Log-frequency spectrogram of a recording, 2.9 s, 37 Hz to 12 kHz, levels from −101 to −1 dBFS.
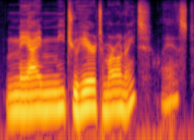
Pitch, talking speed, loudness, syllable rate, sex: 140 Hz, 205 wpm, -14 LUFS, 5.1 syllables/s, male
